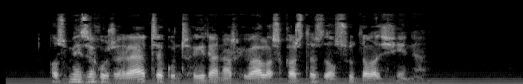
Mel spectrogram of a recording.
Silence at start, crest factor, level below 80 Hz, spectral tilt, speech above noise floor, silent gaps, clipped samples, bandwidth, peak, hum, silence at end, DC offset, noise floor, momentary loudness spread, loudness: 0.5 s; 20 dB; -46 dBFS; -2 dB/octave; 26 dB; none; under 0.1%; 11.5 kHz; -2 dBFS; none; 0.8 s; under 0.1%; -47 dBFS; 5 LU; -21 LUFS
